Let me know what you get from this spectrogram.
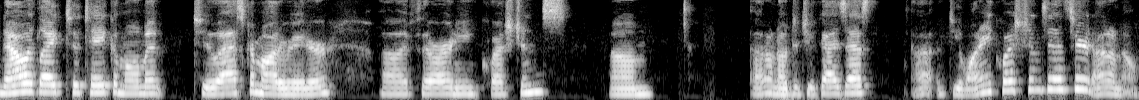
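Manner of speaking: halting, unsure delivery with no enthusiasm. Demonstrating what a speaker sounds like when not enthusiastic: unenthusiastic. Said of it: "what it sounds like when I'm not enthusiastic".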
